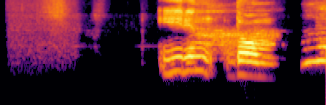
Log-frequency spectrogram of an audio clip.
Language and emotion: Russian, neutral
